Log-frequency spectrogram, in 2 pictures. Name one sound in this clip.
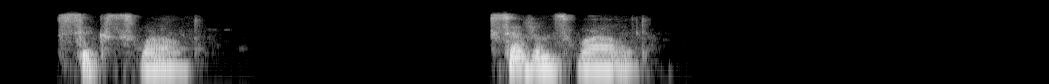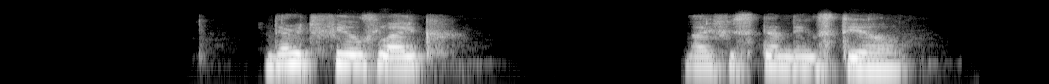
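A woman speaks calmly and slowly, close by, in short phrases with long pauses.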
